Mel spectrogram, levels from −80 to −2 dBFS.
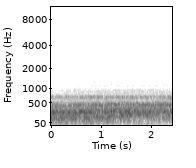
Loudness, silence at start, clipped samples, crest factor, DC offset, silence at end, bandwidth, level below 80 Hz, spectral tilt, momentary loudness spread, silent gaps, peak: -35 LUFS; 0 s; under 0.1%; 12 dB; under 0.1%; 0 s; 1.4 kHz; -54 dBFS; -13.5 dB/octave; 2 LU; none; -22 dBFS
